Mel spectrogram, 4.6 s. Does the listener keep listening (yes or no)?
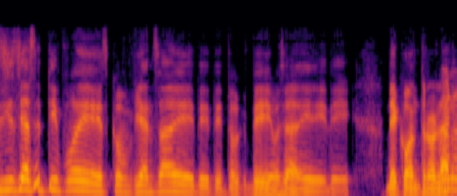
no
